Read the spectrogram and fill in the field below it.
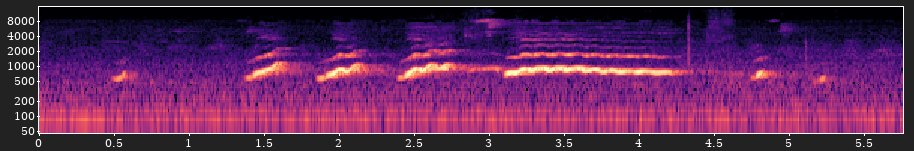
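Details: Zoo-kept lar gibbon giving a rising series of short upswept hoots that build into one long, sustained, gently falling wail, followed by a few softer trailing notes over a quiet background.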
